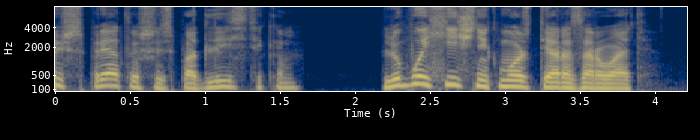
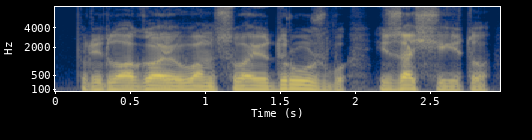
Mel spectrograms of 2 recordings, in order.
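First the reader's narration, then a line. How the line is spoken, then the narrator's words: Booming. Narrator (Russian): прогудел Атлас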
